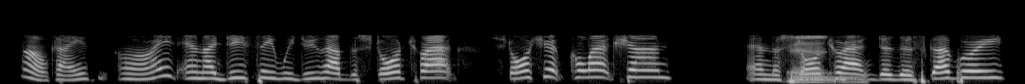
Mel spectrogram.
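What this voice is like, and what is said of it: Southern US accent. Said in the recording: “you sound like a Tennessee to Alabama accent.”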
